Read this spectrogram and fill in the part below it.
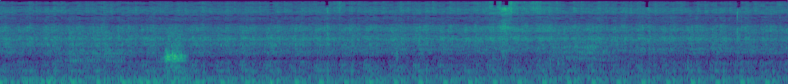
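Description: A diesel tractor engine chugs steadily nearby in a village garden plot in Ukraine, in a low, even, pulsing throb that lasts throughout.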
